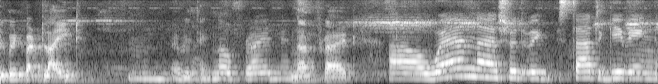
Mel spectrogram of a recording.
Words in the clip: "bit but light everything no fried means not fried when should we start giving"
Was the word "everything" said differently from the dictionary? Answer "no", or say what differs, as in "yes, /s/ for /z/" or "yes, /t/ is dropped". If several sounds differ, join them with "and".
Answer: yes, /t/ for /θ/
